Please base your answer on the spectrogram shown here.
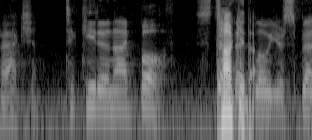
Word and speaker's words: Takeda: Takeda. That's That's how you would pronounce that, actually.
